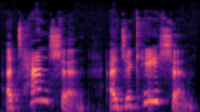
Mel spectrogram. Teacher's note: The syllable before the shun is stressed.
